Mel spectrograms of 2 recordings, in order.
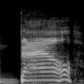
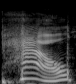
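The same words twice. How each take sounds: First: The word starts with a B sound. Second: The word starts with a P sound. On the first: The speaker calls it wrong. "with a hard B" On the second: The speaker calls it right. "it's supposed to be get ready, pal, P-A-L"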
